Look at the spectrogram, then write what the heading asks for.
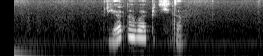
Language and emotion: Russian, neutral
